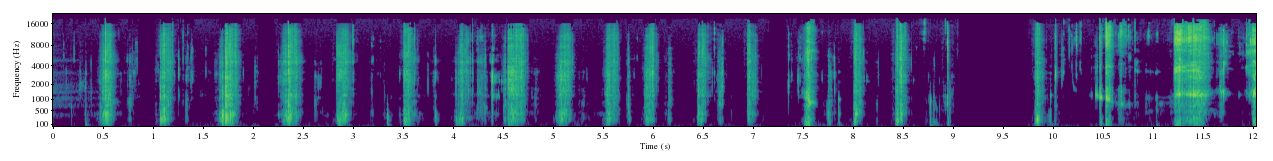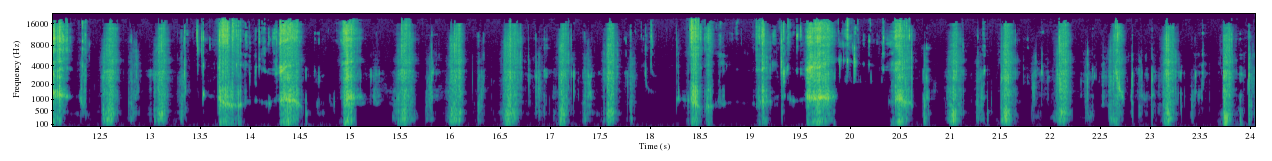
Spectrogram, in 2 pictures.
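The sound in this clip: Crunchy spoon-shaped sugar candy being bitten and chewed, with many sharp, brittle crunches in irregular bursts and a brief pause partway through.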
